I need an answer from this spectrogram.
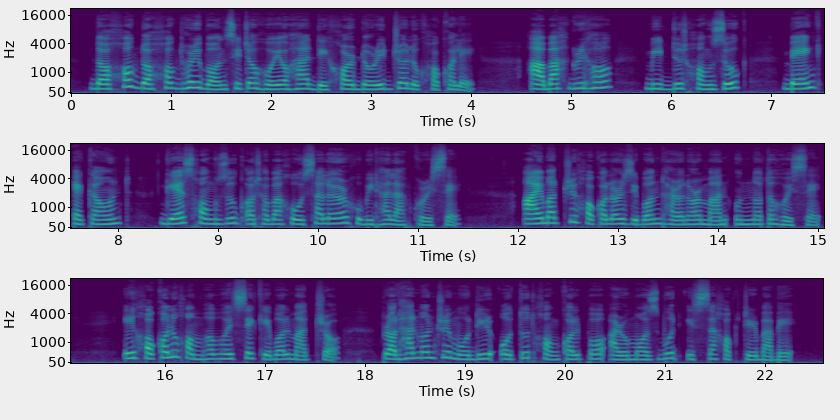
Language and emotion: Assamese, neutral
